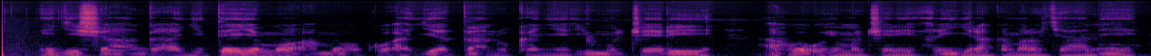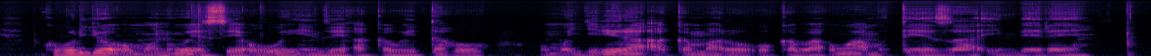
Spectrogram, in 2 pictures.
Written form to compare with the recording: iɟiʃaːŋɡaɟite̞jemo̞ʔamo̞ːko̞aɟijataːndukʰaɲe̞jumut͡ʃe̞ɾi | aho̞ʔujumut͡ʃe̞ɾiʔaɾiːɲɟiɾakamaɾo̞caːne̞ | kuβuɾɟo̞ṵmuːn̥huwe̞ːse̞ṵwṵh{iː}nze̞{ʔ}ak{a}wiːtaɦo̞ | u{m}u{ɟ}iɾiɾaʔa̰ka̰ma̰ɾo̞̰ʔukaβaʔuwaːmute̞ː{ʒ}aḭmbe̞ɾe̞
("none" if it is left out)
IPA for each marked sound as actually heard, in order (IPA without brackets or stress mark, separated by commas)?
iː, ʔ, a, m, ɟ, z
